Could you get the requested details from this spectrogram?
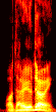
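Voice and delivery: loud, sharp suspicious question; suspicious villain. Acted. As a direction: demand it suspiciously. Louis suspicious.

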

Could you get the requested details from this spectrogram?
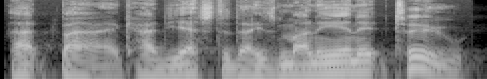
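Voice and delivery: usual speaking voice

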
